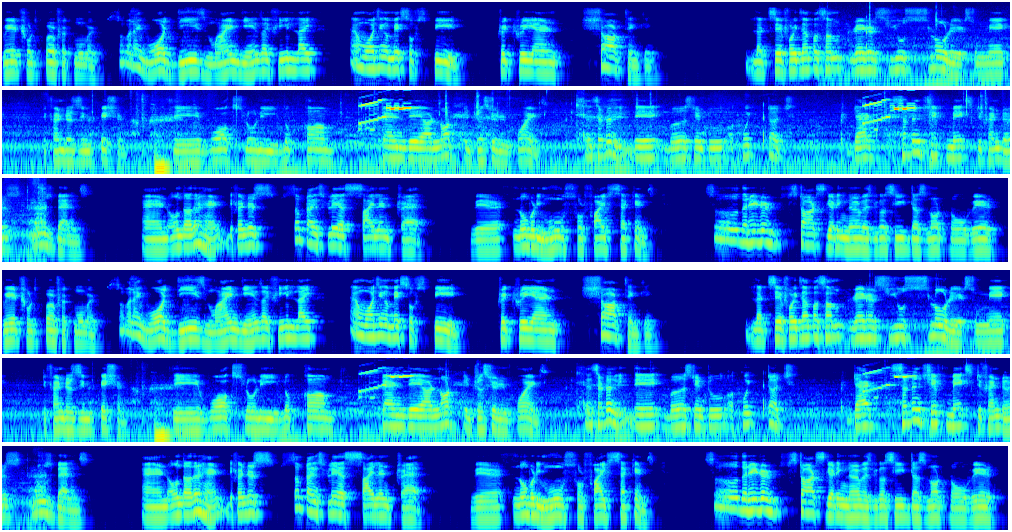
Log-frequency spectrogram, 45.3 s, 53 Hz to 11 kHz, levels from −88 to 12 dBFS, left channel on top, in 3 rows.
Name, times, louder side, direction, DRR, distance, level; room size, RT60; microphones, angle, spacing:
voice 1, 0.0-4.7 5.2-6.9 7.4-8.4 8.7-9.8 11.2-15.1 15.7-17.0 17.7-20.1 20.8-23.3 23.9-27.0 27.8-31.5 32.3-36.6 37.3-40.0 40.8-45.2, right 1 dB, 60° right, 0.9 m, -36 dB
sound 1, 12.3-30.9, left 11 dB, 60° left, 0.6 m, -31 dB
13.0 x 7.3 x 7.6 m
head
